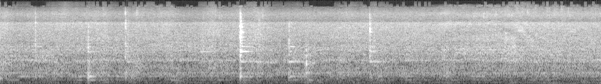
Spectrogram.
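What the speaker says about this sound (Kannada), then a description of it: "ಮೂಲಂಗಿ ಕಟ್ ಮಾಡಿಬಿಟ್ಟು ವಾಶ್ ಮಾಡಿ ಅಂಥದ್ದು ಮೂಲಂಗಿನ ಫ್ರೈ ಮಾಡಿ" Radish pieces fry in a pan with tomato, giving a faint, steady sizzle broken by a few soft scraping stirs and light clicks, with no voices.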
